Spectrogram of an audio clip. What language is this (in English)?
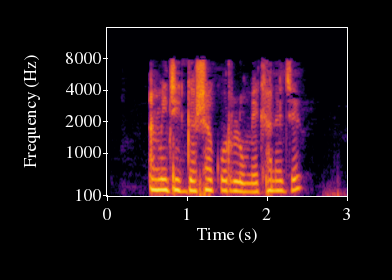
Bangla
